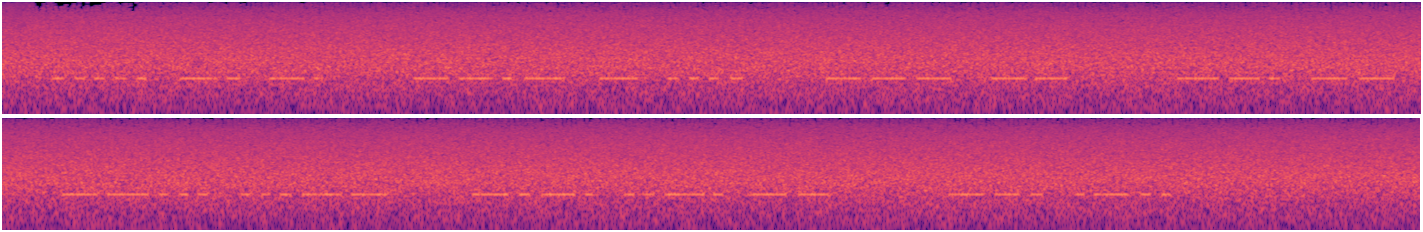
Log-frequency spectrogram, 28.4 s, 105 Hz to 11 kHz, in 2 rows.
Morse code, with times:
0.5-3.2 5NN
4.1-7.4 QTH
8.2-10.6 OM
11.7-13.9 GM
14.8-18.0 73
18.9-22.5 CFM
23.6-25.9 GL

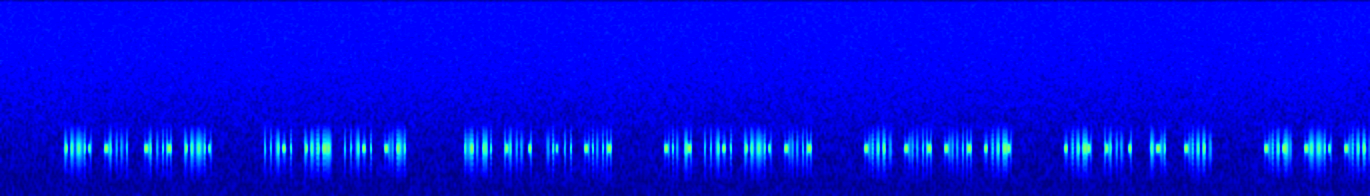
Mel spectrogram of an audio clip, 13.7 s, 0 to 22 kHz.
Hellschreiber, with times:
0.6-2.1 OLWO
2.6-4.1 JQJK
4.6-6.1 XUYN
6.6-8.1 MJOH
8.6-10.1 PHHA
10.6-12.1 AUIP
12.6-13.7 …

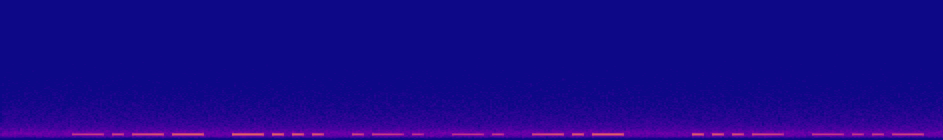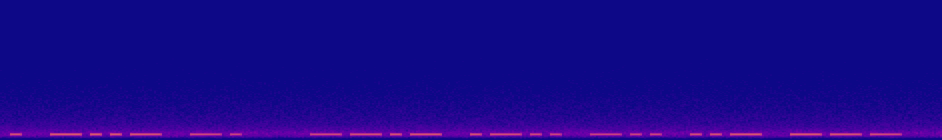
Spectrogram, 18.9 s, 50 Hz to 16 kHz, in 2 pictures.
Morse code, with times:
0.7-6.2 YBRNK
6.9-11.8 VXEXN
12.5-18.4 QLDUO

